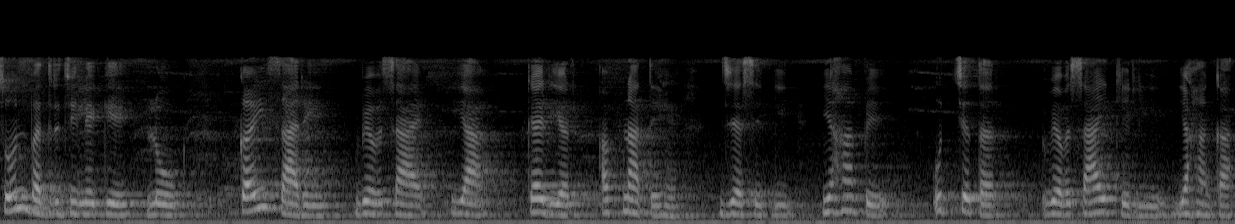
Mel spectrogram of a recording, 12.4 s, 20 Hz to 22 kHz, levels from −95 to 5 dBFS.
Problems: constant background noise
